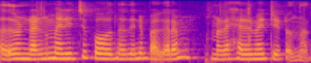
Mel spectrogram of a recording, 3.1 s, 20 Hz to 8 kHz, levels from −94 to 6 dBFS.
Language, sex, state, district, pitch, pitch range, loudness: Malayalam, female, Kerala, Kozhikode, 235 Hz, 225-245 Hz, -17 LUFS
